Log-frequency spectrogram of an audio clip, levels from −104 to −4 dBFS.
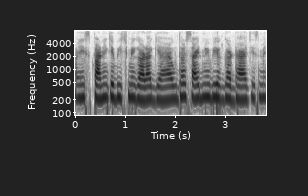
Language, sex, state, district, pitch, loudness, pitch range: Hindi, female, Bihar, Sitamarhi, 220 Hz, -21 LUFS, 200-225 Hz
